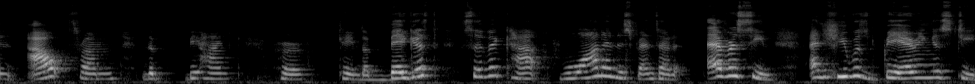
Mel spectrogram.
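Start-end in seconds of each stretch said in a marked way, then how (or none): none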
